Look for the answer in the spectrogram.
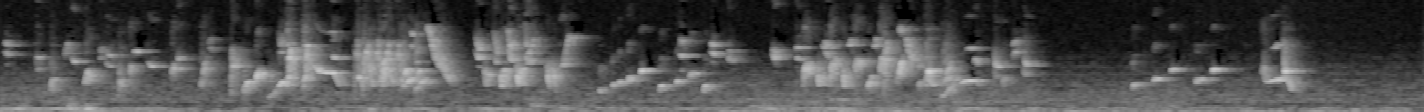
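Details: Two caged male European goldfinches, an old bird and a two-year-old, in a singing contest: dense, fast bursts of bright twittering and tinkling notes pour out almost without pause, with a soft low hum underneath.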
